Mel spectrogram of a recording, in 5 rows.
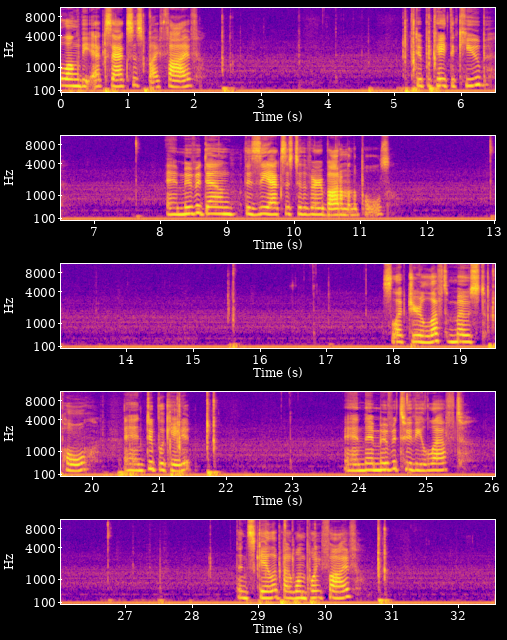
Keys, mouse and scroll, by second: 0.1-1.2 typing, 5.1 shift+d, 7.6-13.4 drag, 15.5 a, 19.4 i, 21.1 shift+d, 24.7-27.4 drag, 29.0 s, 29.3 KP_1, 29.5 KP_Decimal, 29.7 KP_5.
